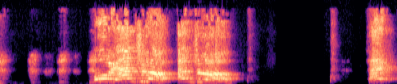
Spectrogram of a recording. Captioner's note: shouts from off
